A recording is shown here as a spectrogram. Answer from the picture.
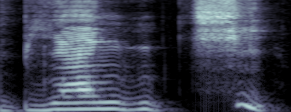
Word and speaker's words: Bianchi: So that B as in be aware, Anne as in Princess Anne, Anne of Cleves, other Annes are available, and then chi as in the first part of cheese, but leave off the E's bit.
